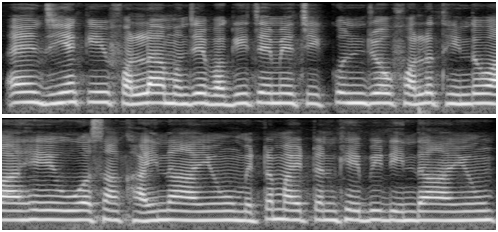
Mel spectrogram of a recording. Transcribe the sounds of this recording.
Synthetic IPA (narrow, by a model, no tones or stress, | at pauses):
ɛ̃ːd͡ʑiːə̃kifɐlmʊ̃ɦɪ̃ɲd͡ʑebʱɐɡiːt͡ɕemẽt͡ɕiːkʊnɪ̆d͡ʑoːfɐlt̪ʰĩːn̆d̪oaːɦeuɐsãkʰaːĩːn̆d̪aːɦijũmeʈəmaːɪʈənɪ̆kʰeːbɪɗĩːn̆d̪aːɦijũ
